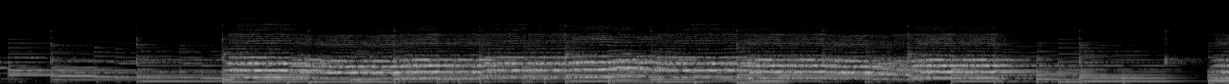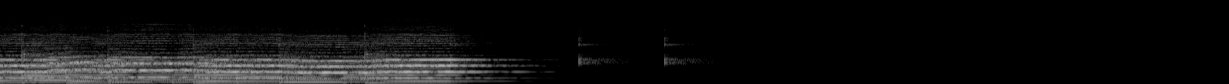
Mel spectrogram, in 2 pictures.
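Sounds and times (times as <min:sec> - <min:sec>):
tenor choir singing: 0:02.2 - 0:10.8, 0:12.1 - 0:17.6.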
